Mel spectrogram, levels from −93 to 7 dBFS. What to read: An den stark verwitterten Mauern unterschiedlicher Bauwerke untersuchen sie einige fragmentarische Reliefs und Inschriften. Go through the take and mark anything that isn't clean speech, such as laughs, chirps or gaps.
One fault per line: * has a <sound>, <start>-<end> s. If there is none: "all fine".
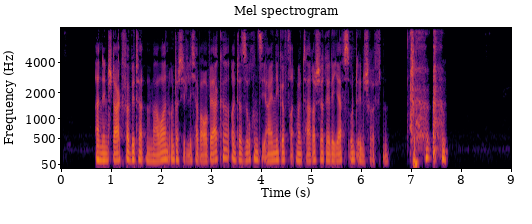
* has a cough, 6.9-7.7 s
